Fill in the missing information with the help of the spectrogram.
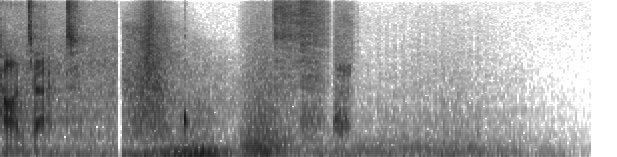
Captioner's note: logo whooshing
